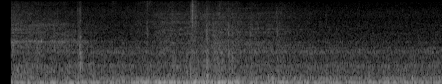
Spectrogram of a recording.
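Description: Low rumble inside a parked car's cabin, with a few faint clicks as the phone is handled.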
